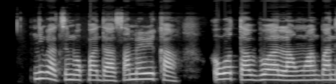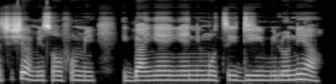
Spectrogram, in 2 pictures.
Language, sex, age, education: Yoruba, female, 15-29, tertiary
